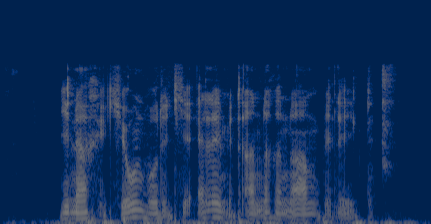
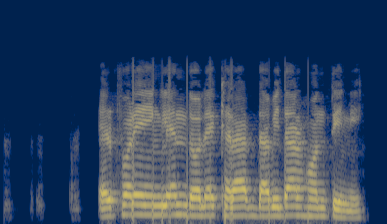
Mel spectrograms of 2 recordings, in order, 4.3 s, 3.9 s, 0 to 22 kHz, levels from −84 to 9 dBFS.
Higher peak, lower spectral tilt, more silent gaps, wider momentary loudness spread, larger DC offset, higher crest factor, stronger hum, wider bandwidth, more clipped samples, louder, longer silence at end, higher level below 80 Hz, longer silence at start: second, -20 dBFS vs -2 dBFS; second, -2 dB/octave vs -6.5 dB/octave; neither; first, 9 LU vs 4 LU; neither; first, 26 dB vs 14 dB; neither; about the same, 7.4 kHz vs 7.6 kHz; neither; second, -44 LUFS vs -13 LUFS; about the same, 0.15 s vs 0.25 s; second, -60 dBFS vs -48 dBFS; second, 0.1 s vs 1 s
